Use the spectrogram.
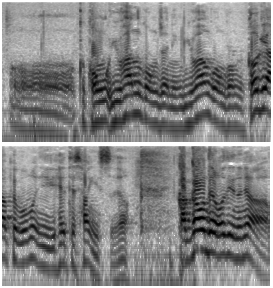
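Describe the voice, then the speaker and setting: A man talks at a fairly slow pace with a slight Gangwon accent, his tone animated and his pitch swinging very widely. Noticeable background noise and audible room echo surround him. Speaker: hanja teacher. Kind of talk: lecture. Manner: animated, asks students questions.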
